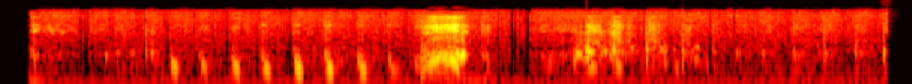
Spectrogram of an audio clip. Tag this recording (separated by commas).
Giggle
